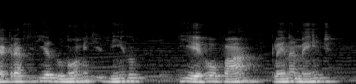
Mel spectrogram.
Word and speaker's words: Yehová: com o tetragrama e as vogais E, O e A, para se pronunciar em hebraico Yehová. Em português temos a tradução Jeová. Né?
